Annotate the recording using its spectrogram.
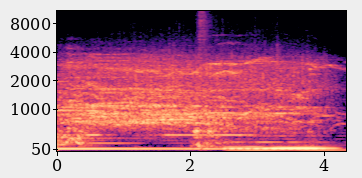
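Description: Live band music played loud through a concert PA: a long held low bass note under sustained chord tones, with some crowd noise.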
